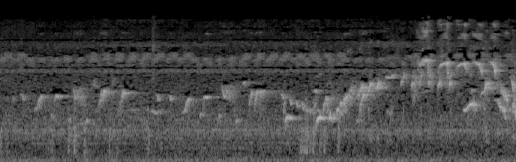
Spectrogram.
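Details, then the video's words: White-rumped shama from Medan singing a fast, varied run of whistled and chirping notes that rise and fall, growing louder and higher toward the end, over a steady high insect-like drone. "Burung Murai Batu Medan"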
